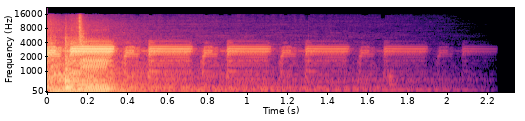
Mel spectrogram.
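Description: Guitar music ending on a final chord struck just at the start, which rings and fades away to silence near the end.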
